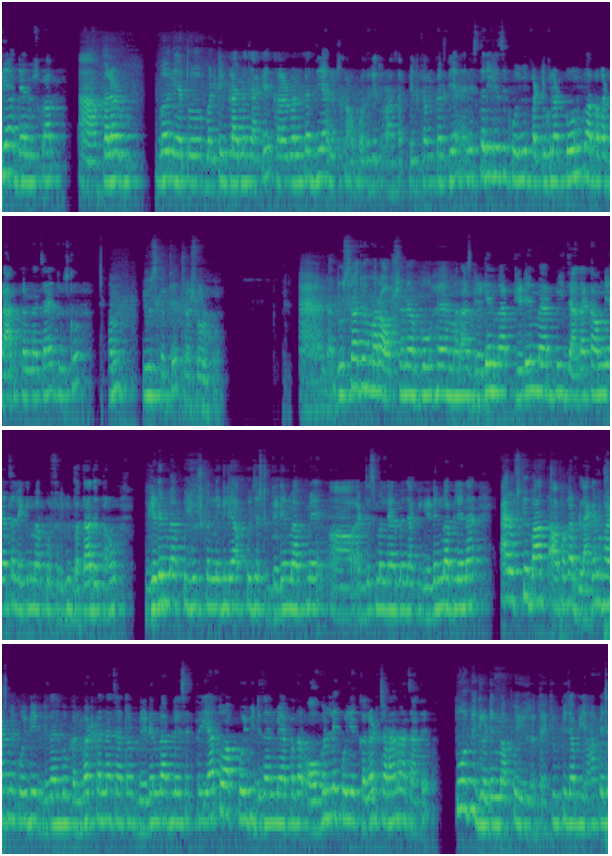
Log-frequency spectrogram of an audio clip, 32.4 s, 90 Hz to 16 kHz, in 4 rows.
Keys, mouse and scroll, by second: 12.6 click, 16.7 click, 20.8 click, 24.6 space, 24.8 ctrl+click.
